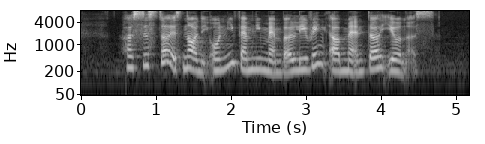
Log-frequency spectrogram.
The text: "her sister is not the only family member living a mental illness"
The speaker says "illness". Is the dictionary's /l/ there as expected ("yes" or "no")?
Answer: yes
